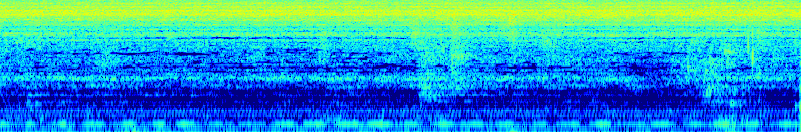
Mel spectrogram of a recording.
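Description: A steady, even hiss with a faint low hum underneath, unchanging throughout, with no sudden events.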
